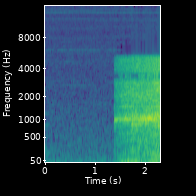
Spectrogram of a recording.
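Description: Near silence, then about a second and a half in a rushing electronic noise effect cuts in abruptly and grows louder, as the sound of an animated intro graphic.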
